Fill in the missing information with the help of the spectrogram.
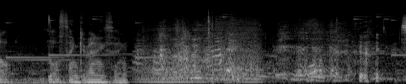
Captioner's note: laughing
